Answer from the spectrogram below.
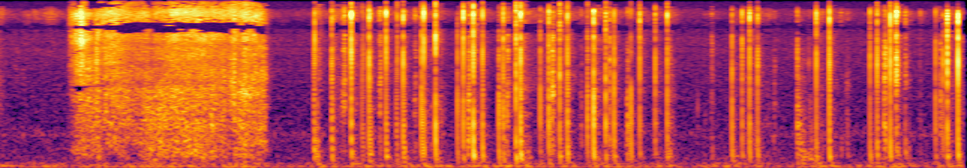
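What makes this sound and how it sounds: Long nails scratch across the watch print and trace the embroidered letters on a black printed cotton t-shirt. A steady rasping scrape runs for about a second and a half, then breaks into a quick series of dry, bright scratches and ticks.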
